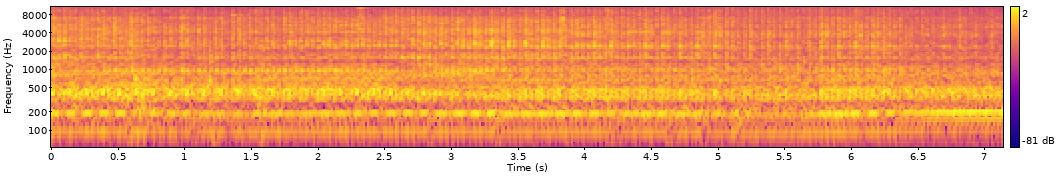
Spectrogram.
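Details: 1991 Nissan 300ZX at idle: a fast, loose rattling slap about four per second that goes away after about a minute of driving; the timing belt tensioner had collapsed, leaving belt play, and both idler pulleys were noisy. Codes 13 and 34 were set.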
